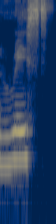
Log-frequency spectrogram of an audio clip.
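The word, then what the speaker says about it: RACI: the things we used was something called the race model um it's spelled R A C I um R stands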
